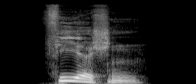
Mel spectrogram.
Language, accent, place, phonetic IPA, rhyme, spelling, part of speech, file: German, Germany, Berlin, [ˈfiːɪʃn̩], -iːɪʃn̩, viehischen, adjective, De-viehischen.ogg
- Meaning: inflection of viehisch: 1. strong genitive masculine/neuter singular 2. weak/mixed genitive/dative all-gender singular 3. strong/weak/mixed accusative masculine singular 4. strong dative plural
